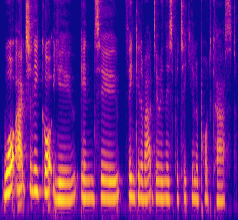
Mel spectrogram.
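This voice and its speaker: A woman with a croaky voice interviewing a friend in a small studio, friendly and rambling with many ums. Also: mid-range voice, normal speed, a little mellow. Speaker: interviewer, podcaster. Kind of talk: casual interview chat.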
